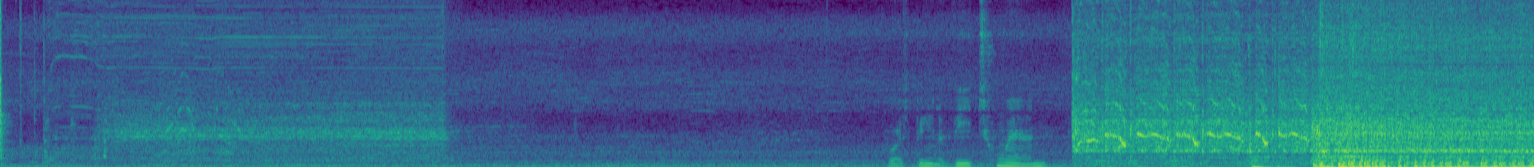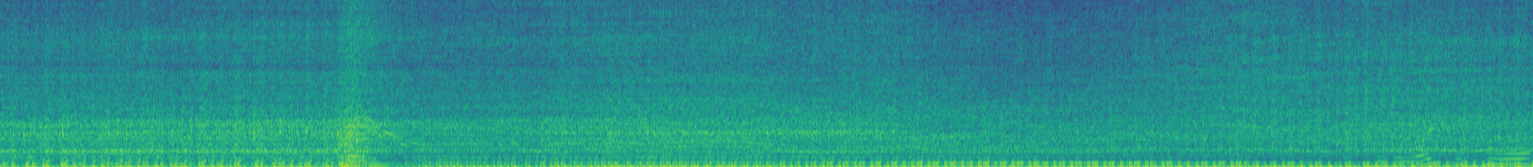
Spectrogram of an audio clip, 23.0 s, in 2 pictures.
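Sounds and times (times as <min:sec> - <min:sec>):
motorcycle engine starting: 0:00.0 - 0:03.5, 0:08.0 - 0:23.0
motorcycle engine idling: 0:08.1 - 0:23.0.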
